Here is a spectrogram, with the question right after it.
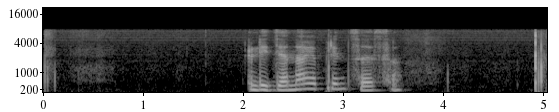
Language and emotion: Russian, neutral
